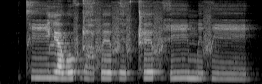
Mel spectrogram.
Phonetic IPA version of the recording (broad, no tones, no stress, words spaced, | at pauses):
t̪ʰiː lʲaːwof ɖʱa̤fɪːfe̤f ʈʰɪːf hiː mifiː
